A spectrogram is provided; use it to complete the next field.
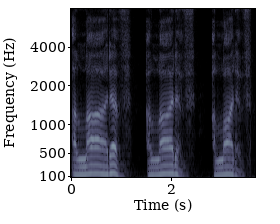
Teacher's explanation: the final t for lot sounds like a flap T sound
